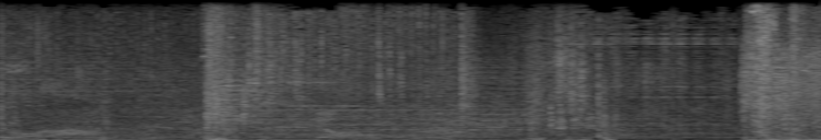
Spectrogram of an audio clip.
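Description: Sword blows clash and thud.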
